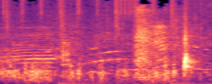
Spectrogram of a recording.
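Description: A woman making drawn-out 'mmm' sounds of enjoyment with her mouth full while chewing melon pan: one at the start, and a second about a second and a half in that ends in a rising pitch.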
